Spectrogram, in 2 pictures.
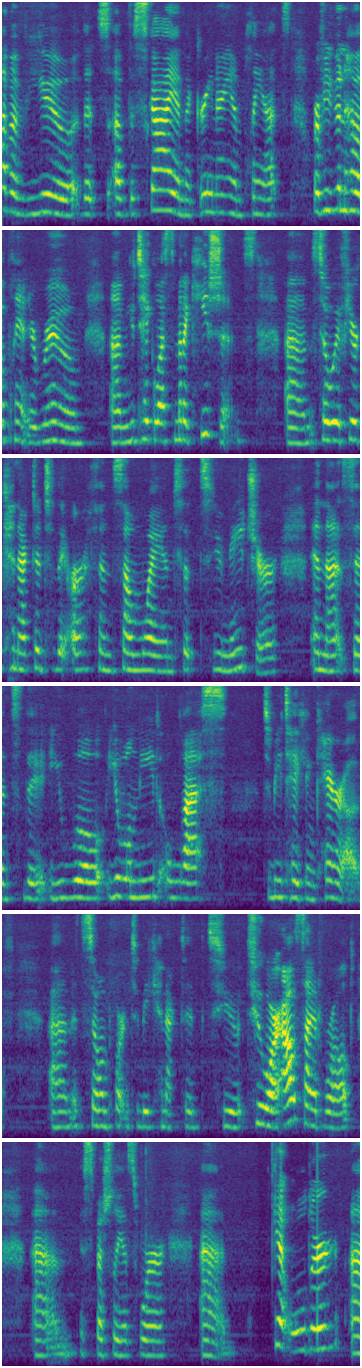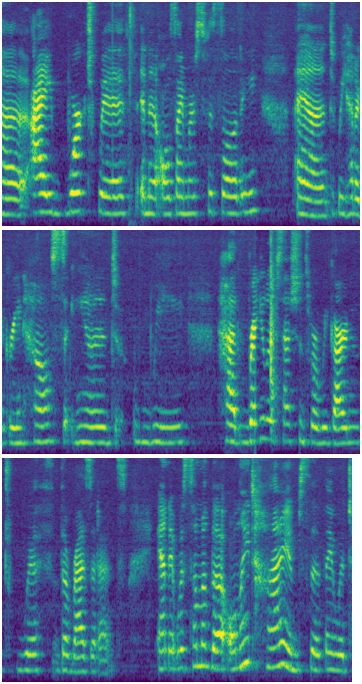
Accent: Wichita, Kansas, United States; I was born and raised in Kansas, so grew up in the Wichita area

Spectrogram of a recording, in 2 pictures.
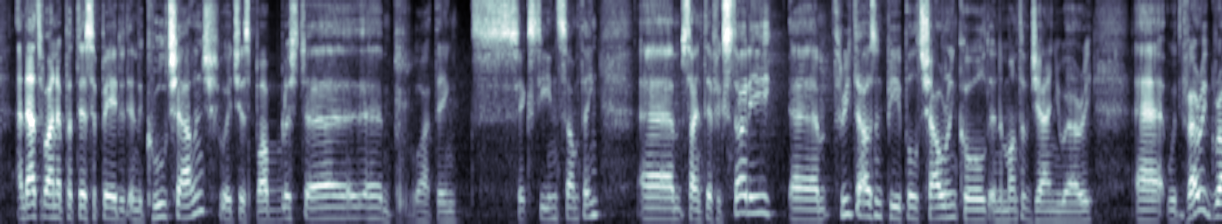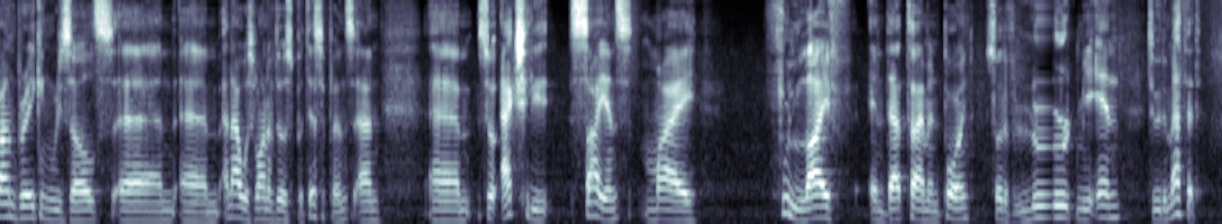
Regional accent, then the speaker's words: Netherlands; I'm a Dutchie, um, born and raised in the Netherlands

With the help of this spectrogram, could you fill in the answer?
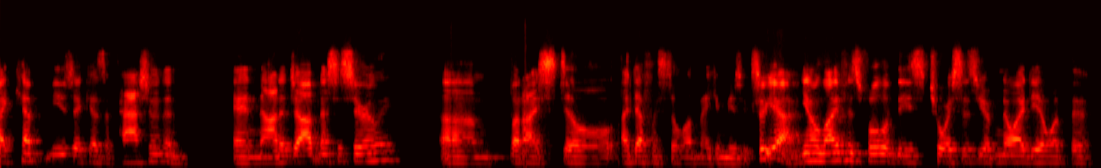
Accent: Birmingham, Alabama, United States; also born or lived in Cleveland, Tennessee; I grew up in Tennessee, born in Birmingham, moved to Cleveland, Tennessee, small town, lived there, and then moved back to Birmingham like 2001 when I was 9 years old

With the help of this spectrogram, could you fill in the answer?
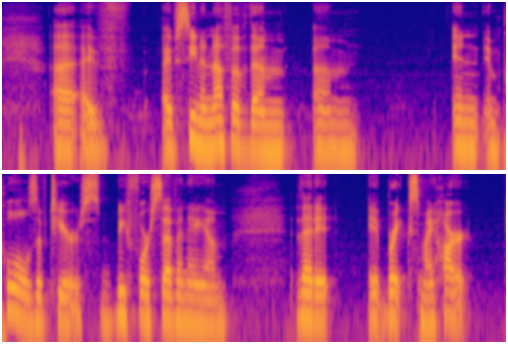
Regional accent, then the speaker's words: Wyoming, United States; now in Utah, United States; I came from Wyoming.

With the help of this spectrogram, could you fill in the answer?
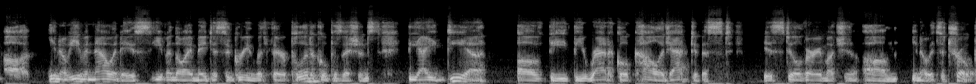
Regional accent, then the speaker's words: Long Island, New York, United States; moved away; I am originally from Long Island, New York

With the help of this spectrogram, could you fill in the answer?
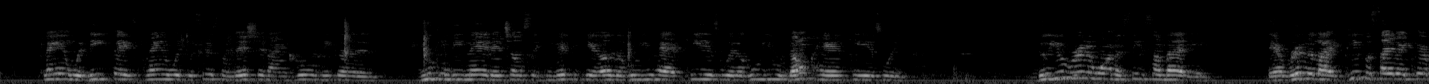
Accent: Chicago, Illinois, United States; I'm from Chicago. Windy City, Chi-Town

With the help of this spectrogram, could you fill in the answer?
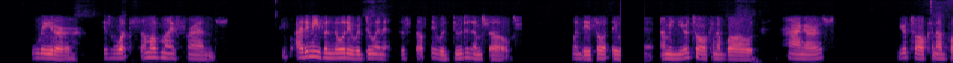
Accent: Trinidad & Tobago; I grew up in Trinidad Tobago

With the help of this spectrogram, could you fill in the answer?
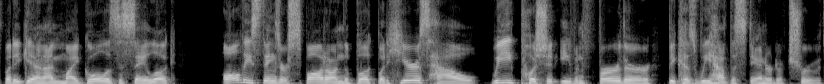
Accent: San Bernardino County, Southern California, United States; I was born and raised in Southern California. So, um, outside of Los Angeles, um, San Bernardino County

